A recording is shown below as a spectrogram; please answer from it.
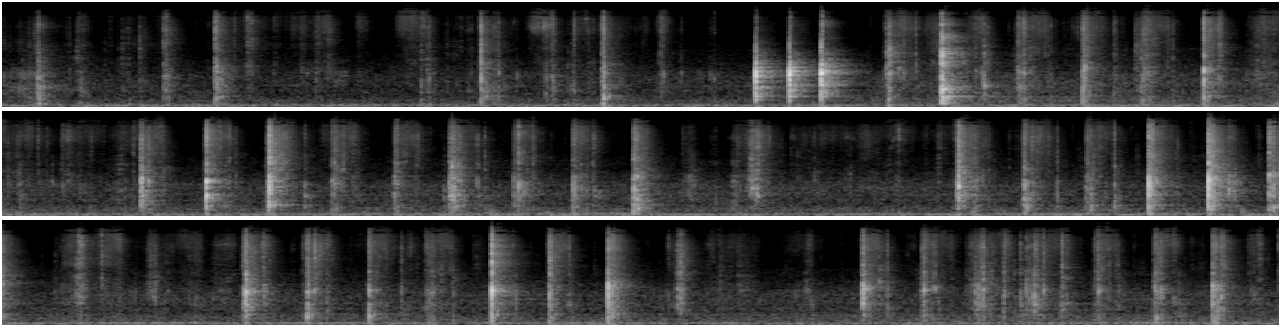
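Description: Oracle cards from an angel deck drawn and shuffled by hand, a long run of quick, crisp clicks and flutters in uneven bursts, close and fairly quiet, with no voice.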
